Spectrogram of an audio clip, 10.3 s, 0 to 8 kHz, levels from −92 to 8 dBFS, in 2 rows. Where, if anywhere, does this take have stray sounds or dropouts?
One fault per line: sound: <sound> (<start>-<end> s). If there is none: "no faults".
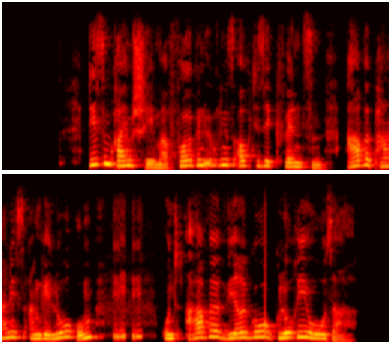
sound: laugh (6.6-7.0 s)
